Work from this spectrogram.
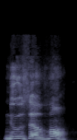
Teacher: The S is going to be like a Z.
